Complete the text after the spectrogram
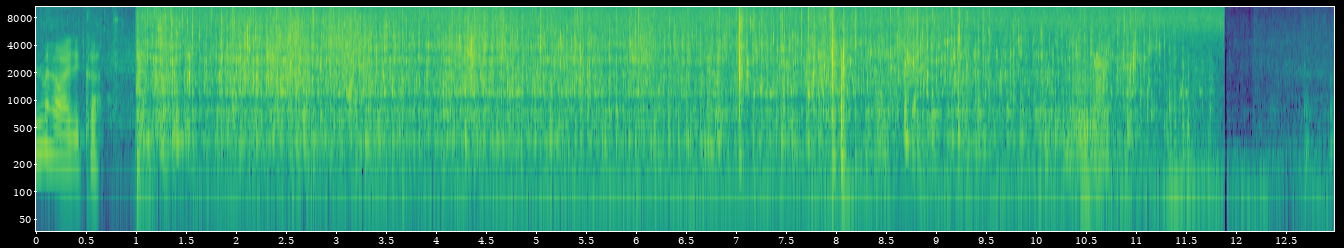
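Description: Liquid pours steadily through a strainer into a pot.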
